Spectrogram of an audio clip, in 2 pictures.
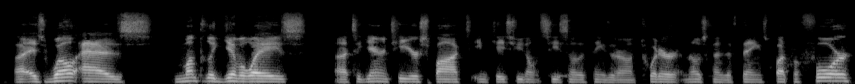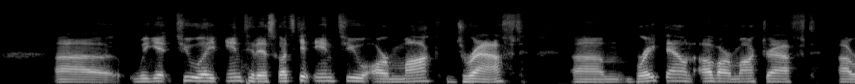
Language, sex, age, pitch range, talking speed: English, male, 20-39, 120-145 Hz, 180 wpm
